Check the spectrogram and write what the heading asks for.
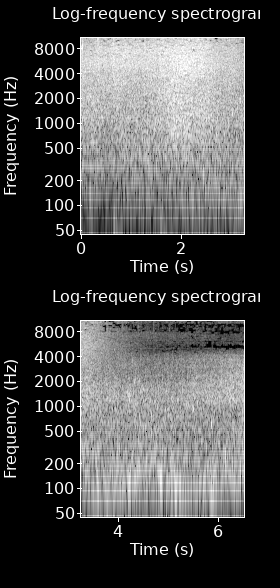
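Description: A rushing noise like ocean surf or wind, used as a sound effect between tracks of an electronic chill-out mix. Its hiss is brightest about two seconds in and thins away after about four seconds, while a low rumble swells toward the end.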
